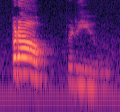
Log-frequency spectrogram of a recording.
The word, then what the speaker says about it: próprio: Vejam bem, a palavra próprio, nós temos aqui o pró bem aberto, com acento agudo, próprio.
